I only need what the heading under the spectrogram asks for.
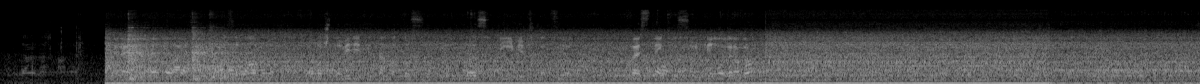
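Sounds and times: people talking: 0.2s - 7.6s
machinery humming: 1.1s - 12.0s.

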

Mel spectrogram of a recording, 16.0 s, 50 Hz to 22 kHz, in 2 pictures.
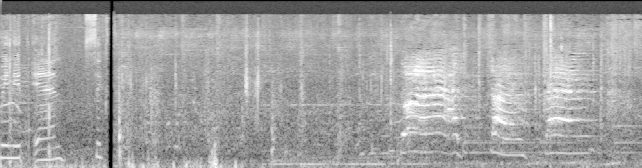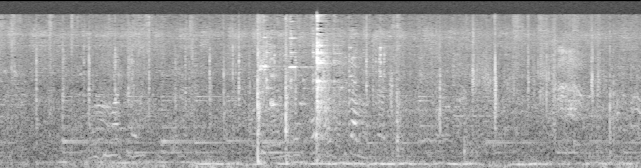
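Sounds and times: background music: 2.9s - 16.0s
children playing: 4.4s - 8.1s, 9.0s - 10.4s, 11.1s - 16.0s.

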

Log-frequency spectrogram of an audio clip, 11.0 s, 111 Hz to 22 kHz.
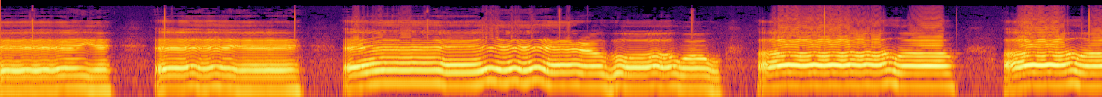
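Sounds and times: man chanting solo: 0.0s - 11.0s
man breathing: 1.2s - 1.6s, 3.0s - 3.4s, 7.2s - 7.6s, 9.6s - 10.0s.

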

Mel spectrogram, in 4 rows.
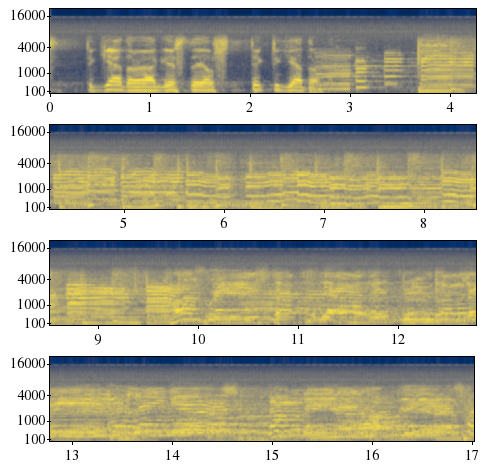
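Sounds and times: country band playing: 2.6s - 17.0s
pedal steel guitar: 2.6s - 17.0s.

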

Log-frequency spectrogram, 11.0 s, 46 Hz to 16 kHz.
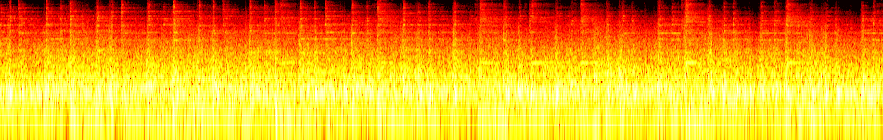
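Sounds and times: djembe drumming: 0.0s - 11.0s.

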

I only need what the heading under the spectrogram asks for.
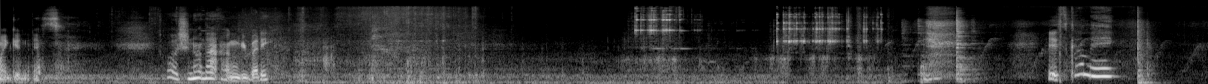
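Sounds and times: metallic ringing: 6.2s - 9.2s.

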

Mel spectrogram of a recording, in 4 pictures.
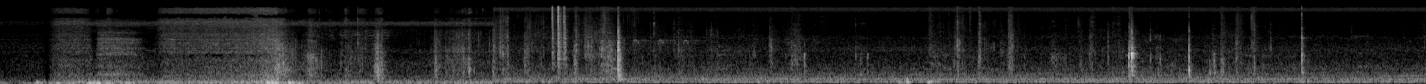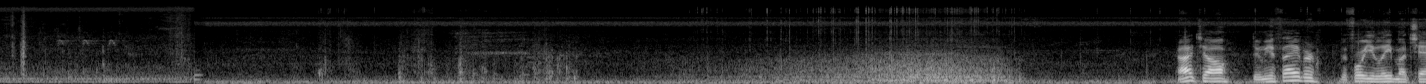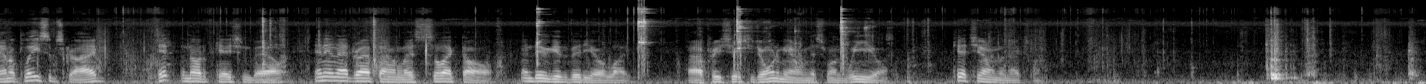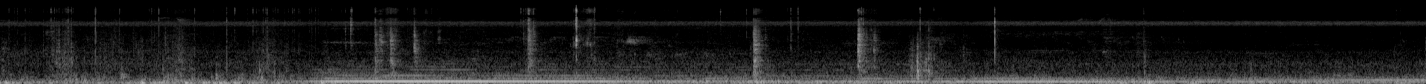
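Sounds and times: person blowing on tinder: 0.5s - 2.9s, 21.0s - 24.6s
dry tinder crackling and rustling: 2.4s - 16.2s, 17.2s - 26.0s, 26.7s - 52.9s.

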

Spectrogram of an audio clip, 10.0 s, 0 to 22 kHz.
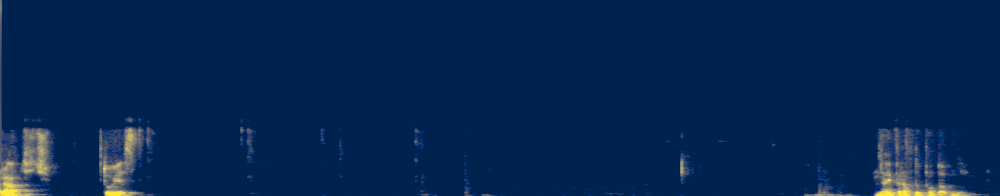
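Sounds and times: faint computer mouse clicks: 2.4s - 2.6s.

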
